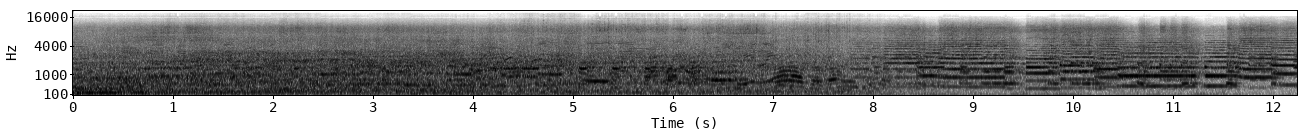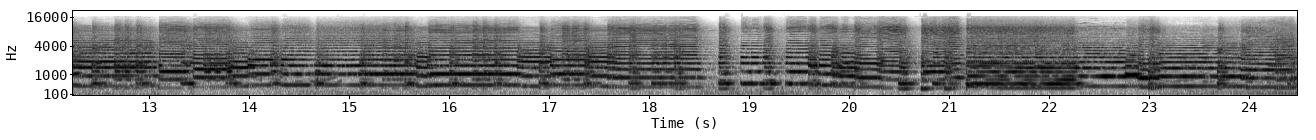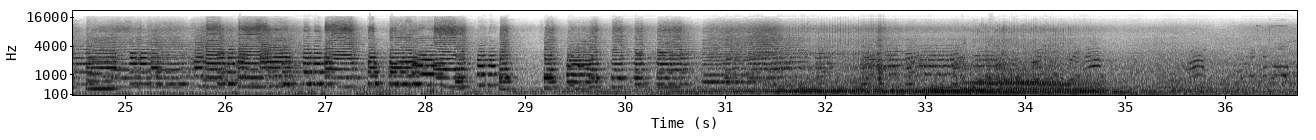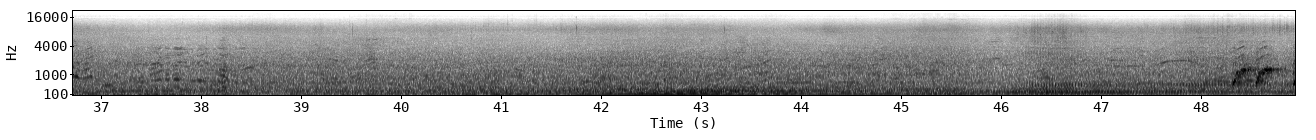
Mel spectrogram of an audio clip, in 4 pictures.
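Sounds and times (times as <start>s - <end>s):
bus horn playing tune: 0.0s - 34.9s.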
